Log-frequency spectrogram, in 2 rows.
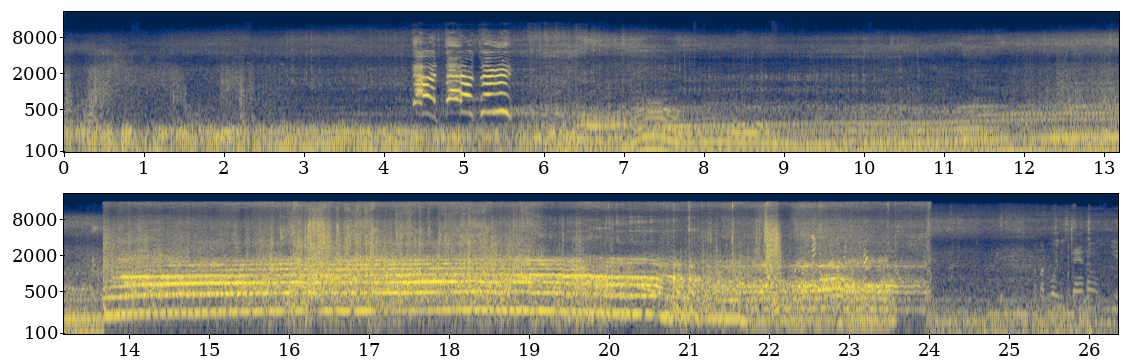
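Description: Kawasaki ZX-14R's inline-four engine running at a steady, easy pace under the rider, with wind rush on the camera. About halfway the deep rumble drops out abruptly, and a steady, slightly rising and falling engine tone carries on for about seven seconds before the rumble returns.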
